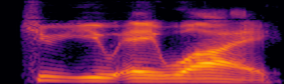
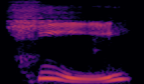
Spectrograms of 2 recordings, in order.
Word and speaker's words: quay: like k versus key q-u-a-y uh really threw me both that i originally thought it was pronounced quay um because it looks like it is then eventually i learned that it's actually pronounced key then i uh met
